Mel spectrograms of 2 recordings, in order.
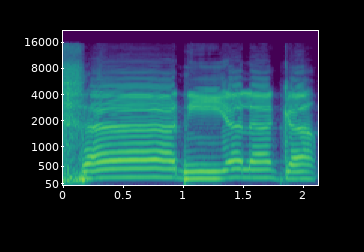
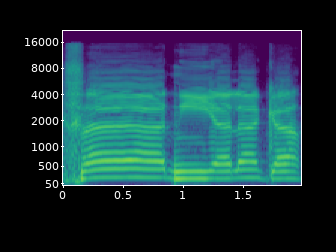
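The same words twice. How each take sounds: The two takes are said the same way.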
